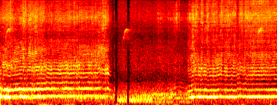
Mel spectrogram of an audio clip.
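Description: A bee's steady wingbeat buzz, a low drone with rich overtones, fading briefly before returning.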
